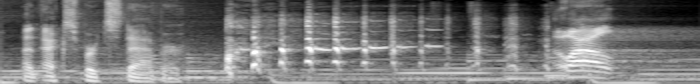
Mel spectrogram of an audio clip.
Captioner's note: laugh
